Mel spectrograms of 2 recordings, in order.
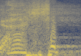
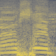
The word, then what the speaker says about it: asap: Itu asap bukan asep gitu. Gimana sih tulisannya asap kan? Bukan asap, tulisannya asap. Jadi harusnya dibacanya asap, ya kan?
